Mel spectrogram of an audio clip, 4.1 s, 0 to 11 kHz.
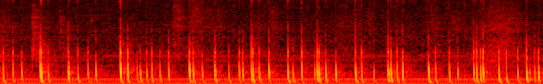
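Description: A solid, round, flat cork trivet about 20 cm across is held upright in both hands and tapped and scratched with fingertips and short nails. The result is a quick, uneven run of about 28 soft, dull, hollow-sounding taps centered in the midrange, each dying out almost instantly with no bright edge, over a faint steady low hum.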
